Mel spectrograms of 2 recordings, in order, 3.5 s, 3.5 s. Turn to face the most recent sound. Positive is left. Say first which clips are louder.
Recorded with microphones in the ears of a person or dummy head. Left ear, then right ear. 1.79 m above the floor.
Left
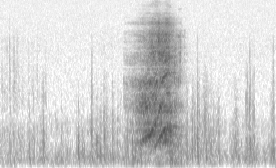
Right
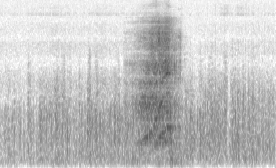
# even
turn(degrees=-20)  # may be behind; listen again after turning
